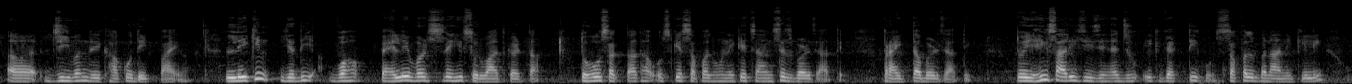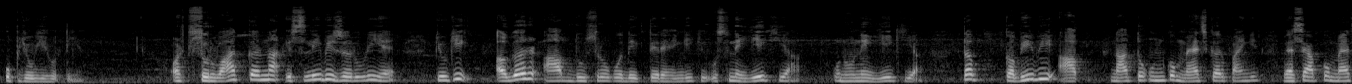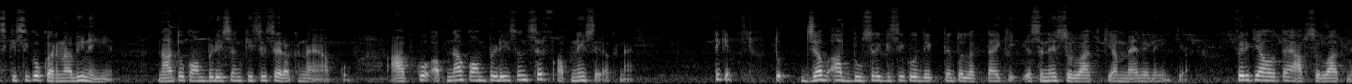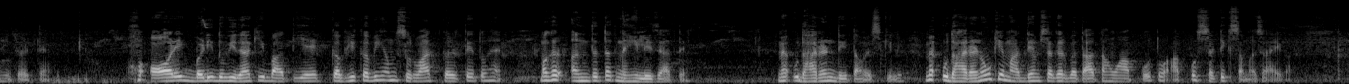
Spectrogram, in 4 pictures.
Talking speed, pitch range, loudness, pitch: 190 wpm, 150-185 Hz, -27 LUFS, 165 Hz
